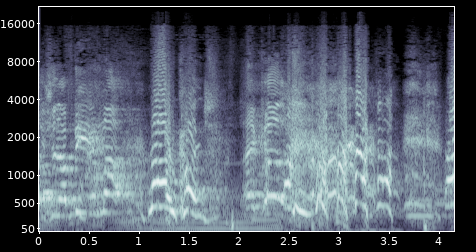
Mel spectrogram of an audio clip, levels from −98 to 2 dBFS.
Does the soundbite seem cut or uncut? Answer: uncut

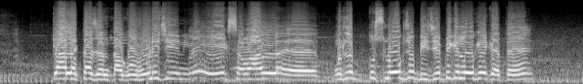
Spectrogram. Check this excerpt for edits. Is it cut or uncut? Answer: cut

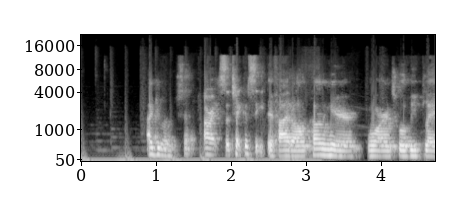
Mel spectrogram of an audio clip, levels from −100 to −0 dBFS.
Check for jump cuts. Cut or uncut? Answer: cut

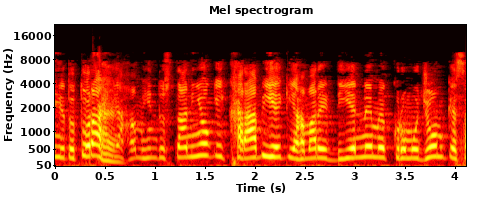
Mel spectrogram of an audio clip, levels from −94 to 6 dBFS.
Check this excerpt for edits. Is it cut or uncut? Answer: cut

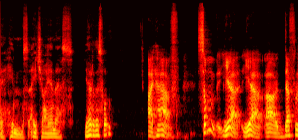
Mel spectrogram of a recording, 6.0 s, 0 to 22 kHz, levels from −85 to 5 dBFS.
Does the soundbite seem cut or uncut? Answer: uncut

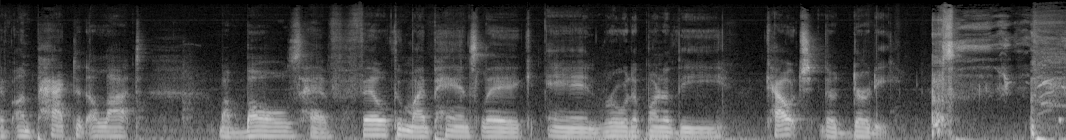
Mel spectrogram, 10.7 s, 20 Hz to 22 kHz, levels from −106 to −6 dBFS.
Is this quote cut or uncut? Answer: uncut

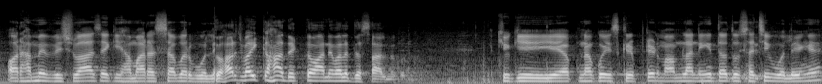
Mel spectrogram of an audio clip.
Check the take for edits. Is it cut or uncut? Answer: cut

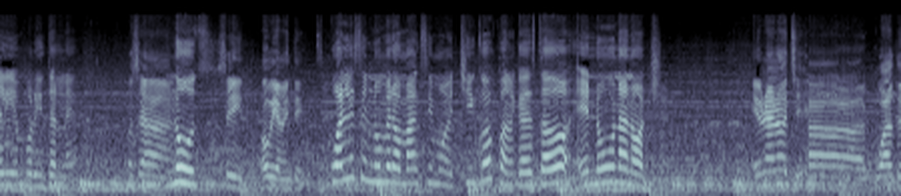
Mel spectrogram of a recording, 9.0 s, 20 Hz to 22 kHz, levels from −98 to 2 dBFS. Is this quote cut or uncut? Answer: cut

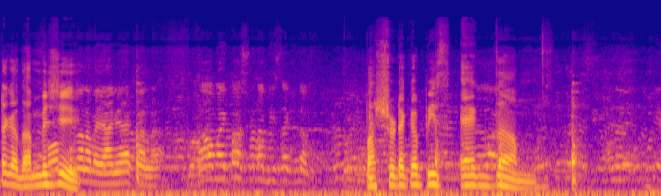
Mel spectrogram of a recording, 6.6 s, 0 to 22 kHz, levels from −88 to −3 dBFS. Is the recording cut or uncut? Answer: cut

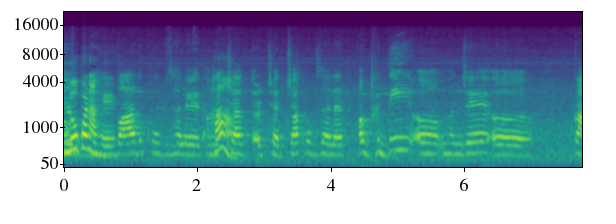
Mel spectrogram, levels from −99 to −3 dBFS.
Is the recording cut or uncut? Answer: uncut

